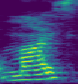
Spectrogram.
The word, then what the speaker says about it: mais: Pessoal, na pronúncia, essas palavras têm a mesma sonoridade, parecidas, são muito próximas à sua sonoridade, à sua pronúncia. Ó, mais e mas. Tá vendo que o i ele fica quase que sem som.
